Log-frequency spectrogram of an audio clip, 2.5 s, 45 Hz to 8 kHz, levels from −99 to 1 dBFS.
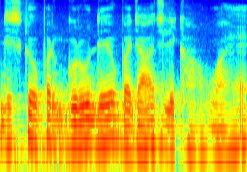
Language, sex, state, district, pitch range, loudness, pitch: Hindi, male, Uttar Pradesh, Jalaun, 95-115 Hz, -21 LUFS, 105 Hz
